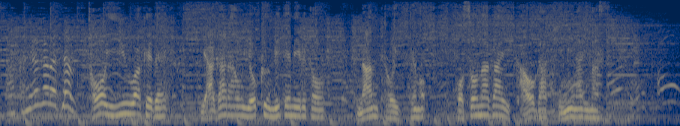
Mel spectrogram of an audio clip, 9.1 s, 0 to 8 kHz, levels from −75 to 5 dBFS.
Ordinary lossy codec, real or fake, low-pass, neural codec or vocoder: none; real; none; none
